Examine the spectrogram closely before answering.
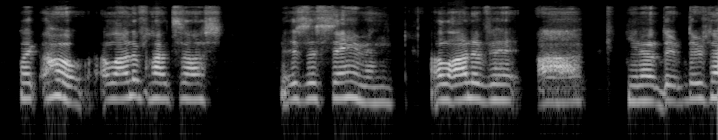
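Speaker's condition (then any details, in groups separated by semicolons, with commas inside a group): Cerebral palsy; from birth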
